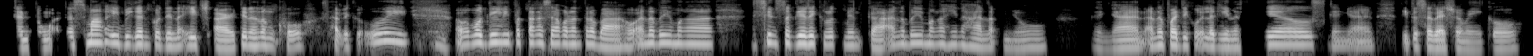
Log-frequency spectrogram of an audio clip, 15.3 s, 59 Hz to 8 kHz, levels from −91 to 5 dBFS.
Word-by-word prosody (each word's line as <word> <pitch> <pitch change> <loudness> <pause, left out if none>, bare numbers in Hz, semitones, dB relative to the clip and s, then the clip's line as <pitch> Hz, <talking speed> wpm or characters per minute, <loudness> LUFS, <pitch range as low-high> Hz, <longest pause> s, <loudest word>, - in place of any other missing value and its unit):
Gantong 125 0 -3 0.2
tas 160 -1 -2
mga 195 +1 +6
kaibigan 170 -3 +3
ko 160 - 0
din 145 0 0
na - - -4
HR 120 -5 +3
tinanong 150 +1 +1
ko 135 +3 -3 0.2
sabi 130 - -2
ko, 130 - -12
"Uy, 210 -1 0 0.5
o - - +2
maglilipat 195 0 +3
na 185 - +2
kasi 180 +1 0
ako 180 0 +3
ng 175 0 0
trabaho 140 -5 +2
ano 185 - 0
ba 185 0 +1
'yong 185 -1 -2
mga 175 0 -1 0.6
since 185 +4 -2
nagre-recruitment 165 -3 +2
ka 120 -1 +1
ano 175 +1 -3
ba 185 - -3
'yong 185 -1 -3
mga 175 - -3
hinahanap 150 -5 -5
n'yo? 125 +2 -11 0.5
Ganyan, 115 - -2
ano 155 - 0
pwede 150 -2 +4
ko - - -5
ilagay 135 -2 0
na 130 - -3
skills," 165 +2 0
ganyan, 70 0 -9 0.2
"dito - - -6
sa - - +2
resume 100 - +1
ko?" 115 +2 -5
155 Hz, 175 wpm, -24 LUFS, 130-175 Hz, 0.6 s, mga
